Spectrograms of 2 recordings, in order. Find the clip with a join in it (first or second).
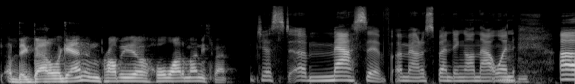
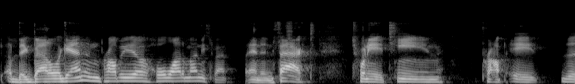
second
